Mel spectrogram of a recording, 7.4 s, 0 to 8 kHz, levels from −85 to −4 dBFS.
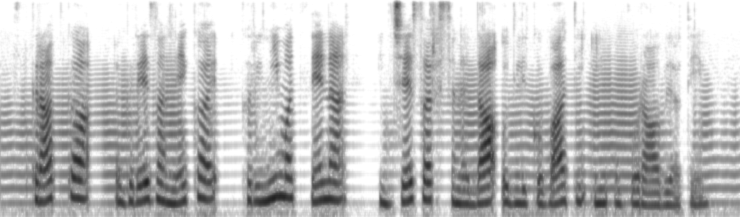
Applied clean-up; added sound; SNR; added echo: neural mask model RNNoise.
